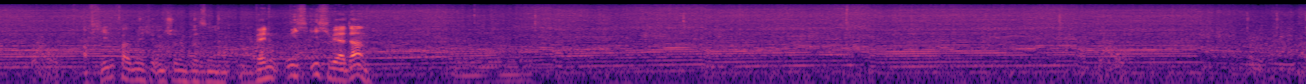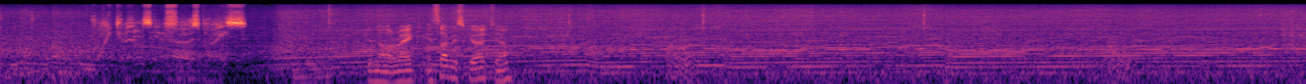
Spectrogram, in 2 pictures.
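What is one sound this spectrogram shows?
A racing car engine screams at high revs, rising through the gears and dropping sharply when braking.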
